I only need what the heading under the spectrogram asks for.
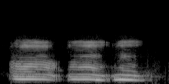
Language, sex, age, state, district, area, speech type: Tamil, male, 45-60, Tamil Nadu, Dharmapuri, rural, conversation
